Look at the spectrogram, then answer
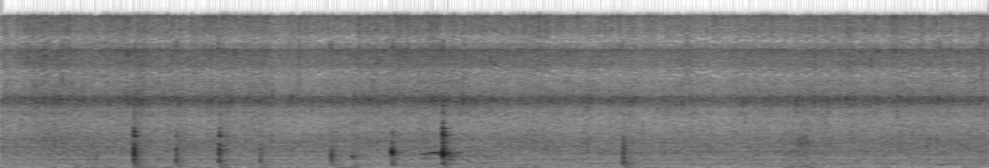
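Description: Onions fry in a pan over low heat with a soft continuous sizzle, punctuated by a series of sharp spoon clicks and scrapes as they are stirred, close and moderately loud.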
